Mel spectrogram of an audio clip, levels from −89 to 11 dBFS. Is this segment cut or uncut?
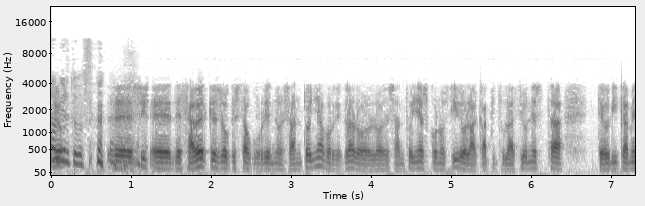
cut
